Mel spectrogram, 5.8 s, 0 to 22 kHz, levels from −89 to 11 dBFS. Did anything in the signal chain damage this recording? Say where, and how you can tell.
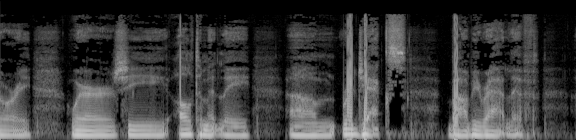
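Yes: integer overflow at 1.8 s, from 3.47 to 3.67 s, and from 4.54 to 4.57 s, in a digital gain or sample-format conversion stage. On these loud speech peaks the signal was pushed about 1, 2 and 3 dB past full scale, and instead of being limited the integer samples wrapped to the opposite sign. Each peak over the limit jumps across the whole range, producing violent cracks far sharper than ordinary clipping.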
